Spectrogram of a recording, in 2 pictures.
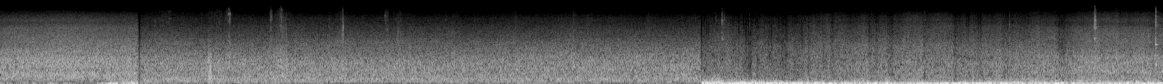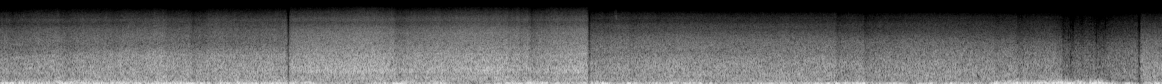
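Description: A river in Northern California roars continuously, rushing water making a loud broadband wash with wind buffeting the microphone and no voices.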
